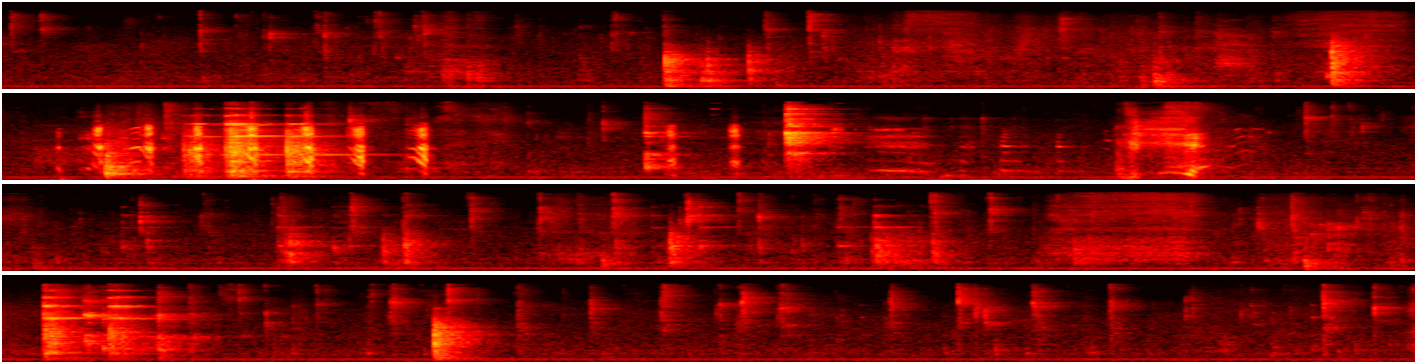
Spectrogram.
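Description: Tableware clinking: utensils knocking against bowls and plates in scattered clicks, with a cluster of ringing clinks about eight seconds in and more near the middle. A steady low hum runs underneath.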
